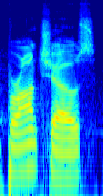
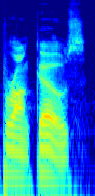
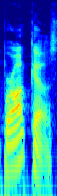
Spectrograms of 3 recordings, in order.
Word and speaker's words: Bronchos: bit more about the Bronchos. I actually am mispronouncing it. Apparently, it's pronounced Broncos with a hard K, even though it's spelled with a CH.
